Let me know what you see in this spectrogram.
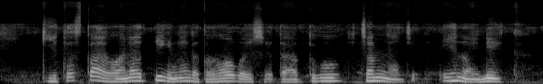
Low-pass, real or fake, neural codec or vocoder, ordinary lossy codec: none; fake; codec, 44.1 kHz, 2.6 kbps, DAC; none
